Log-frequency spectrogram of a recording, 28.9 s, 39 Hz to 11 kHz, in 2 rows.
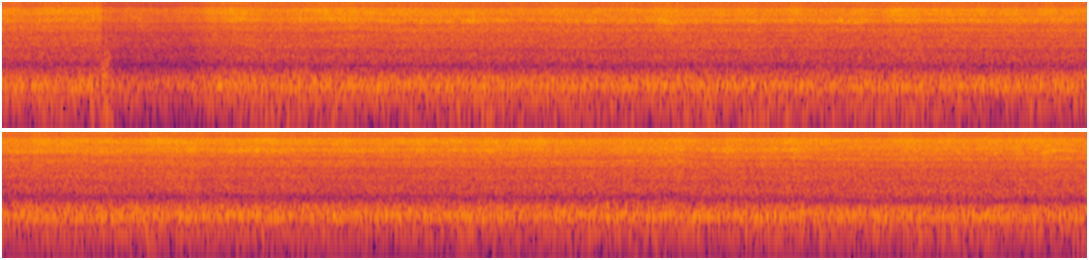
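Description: Boeing 777-9's GE9X turbofan engines running at low ground thrust: a steady, loud rumble with a faint high whine over it. It dips briefly about two seconds in.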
